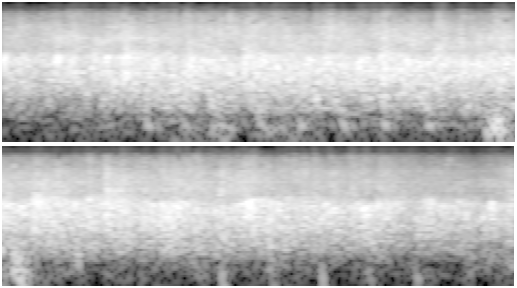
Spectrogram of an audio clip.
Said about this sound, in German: Also ich finde, das ist auch ein Applaus wert.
